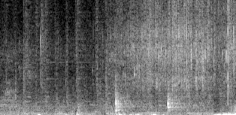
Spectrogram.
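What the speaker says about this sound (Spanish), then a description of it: "Vamos a dejar cristalizar un poquito para que pierda un poco de fuerza el sabor de la cebolla." Garlic and onion frying in a pan, giving a steady, close sizzle with faint crackles and a few brief stirring clicks; no one speaks.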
